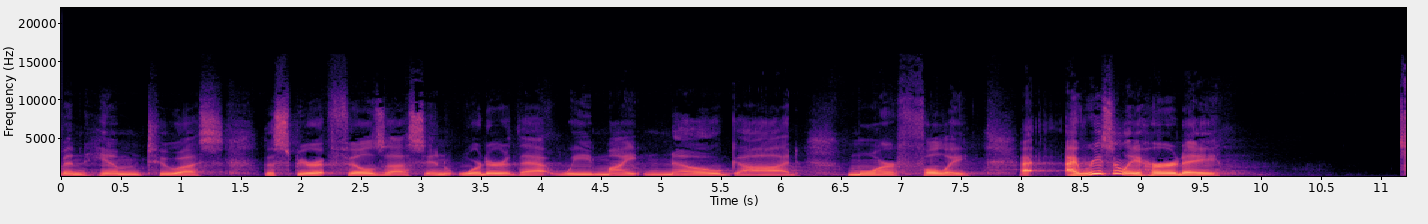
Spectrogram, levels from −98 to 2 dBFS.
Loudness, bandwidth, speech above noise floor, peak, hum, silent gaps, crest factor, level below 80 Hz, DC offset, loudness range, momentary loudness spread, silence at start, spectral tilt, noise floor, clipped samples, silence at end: -26 LUFS; 10.5 kHz; 58 dB; -6 dBFS; none; none; 22 dB; -80 dBFS; under 0.1%; 6 LU; 15 LU; 0 s; -6 dB/octave; -83 dBFS; under 0.1%; 0 s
